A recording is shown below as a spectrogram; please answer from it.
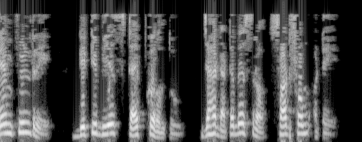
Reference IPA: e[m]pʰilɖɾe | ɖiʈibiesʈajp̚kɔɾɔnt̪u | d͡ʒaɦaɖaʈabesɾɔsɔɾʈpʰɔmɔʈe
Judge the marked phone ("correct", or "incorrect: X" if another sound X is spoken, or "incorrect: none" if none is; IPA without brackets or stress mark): correct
